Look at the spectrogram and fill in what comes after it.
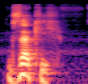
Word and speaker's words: Czacki: Il va parler de l'action du nonce de Léon XIII en France, Mgr Zacki. Ça s'écrit C-Z-A-C-K-I.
